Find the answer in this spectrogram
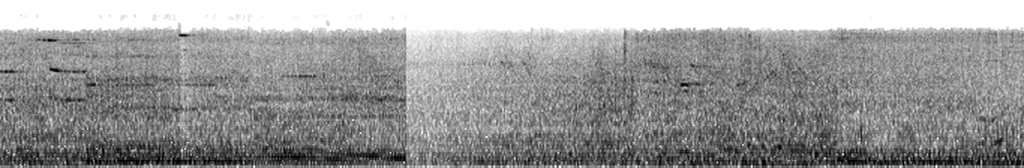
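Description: Street sound of traffic, with people's voices mixed in. The sound drops suddenly about four seconds in, then builds back up.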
